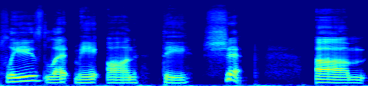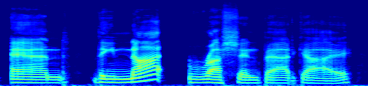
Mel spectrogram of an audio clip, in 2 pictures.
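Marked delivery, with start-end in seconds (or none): 0.0-2.4 mock pleading, earnest begging. Retelling a movie scene, voicing a woman trying to board a ship: mock begging and pleading. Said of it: "she's begging and pleading".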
